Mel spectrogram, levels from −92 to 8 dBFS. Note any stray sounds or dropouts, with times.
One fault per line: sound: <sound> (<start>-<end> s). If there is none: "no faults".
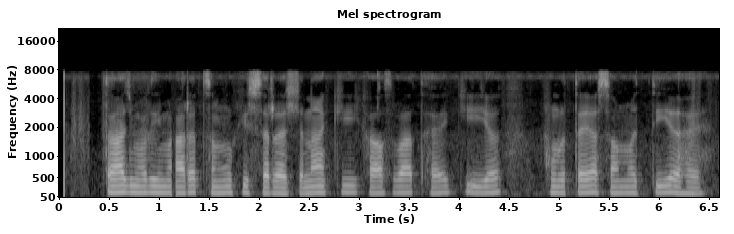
sound: dropout (1.1-1.2 s)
